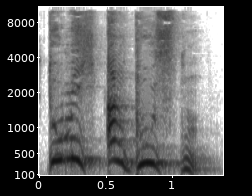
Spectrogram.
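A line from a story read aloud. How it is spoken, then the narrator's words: Calling out. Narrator (German): rief er und hob drohend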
